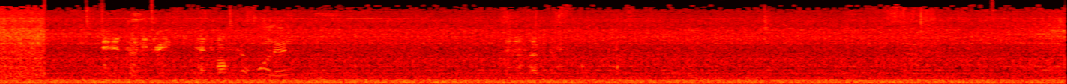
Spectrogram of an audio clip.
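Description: Steady low rumble of a vehicle engine idling close by.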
